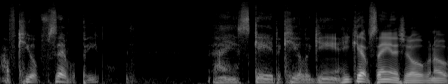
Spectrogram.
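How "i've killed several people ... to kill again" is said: whispering, lower and quieter. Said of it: "he kept whispering it to me".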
